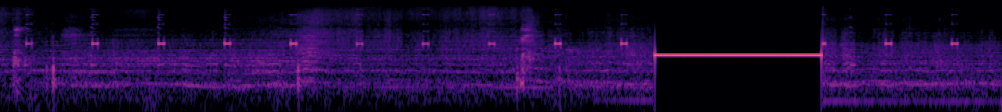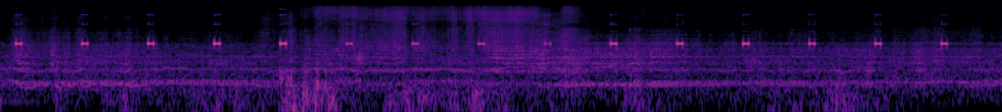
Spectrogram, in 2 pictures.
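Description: A drone hovering with a faint steady buzz, under a short high beep that repeats about once a second. About ten seconds in, a loud steady censor bleep tone blanks out everything else for about two and a half seconds.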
